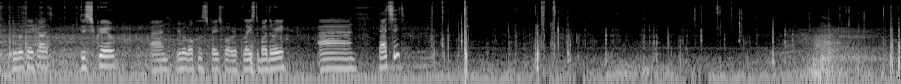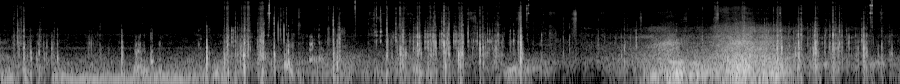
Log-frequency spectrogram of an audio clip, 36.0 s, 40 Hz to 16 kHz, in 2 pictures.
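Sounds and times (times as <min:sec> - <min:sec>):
low steady rumble: 0:00.0 - 0:22.8, 0:30.2 - 0:34.1
clicks and knocks of hand work: 0:22.0 - 0:31.0, 0:32.0 - 0:36.0.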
